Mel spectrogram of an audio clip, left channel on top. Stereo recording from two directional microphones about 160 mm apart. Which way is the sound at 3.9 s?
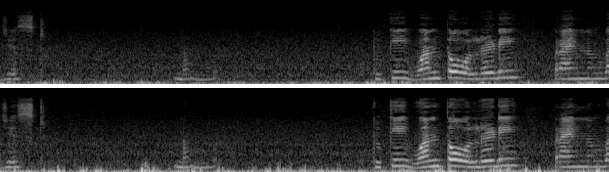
40° right (ahead or behind).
